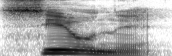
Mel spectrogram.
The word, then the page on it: ciune: provençal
